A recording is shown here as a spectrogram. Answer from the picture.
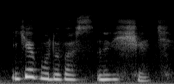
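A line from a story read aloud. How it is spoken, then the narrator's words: Quiet farewell. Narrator (Russian): тихо сказала на прощание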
